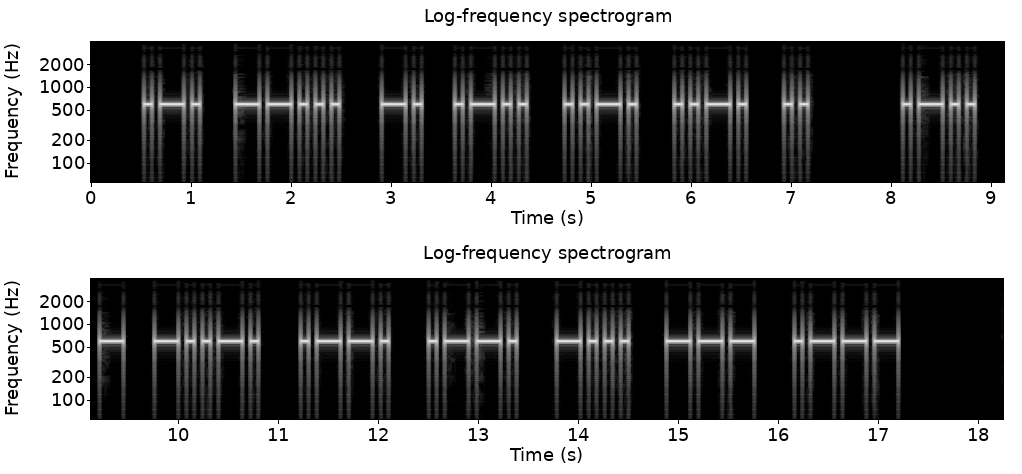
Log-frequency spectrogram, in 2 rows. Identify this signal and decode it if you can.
Morse code, heard as a keyed tone, about 15 wpm, spaced as for 12 wpm, 600 Hz. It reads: R7NLFFI LT/PPBOJ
